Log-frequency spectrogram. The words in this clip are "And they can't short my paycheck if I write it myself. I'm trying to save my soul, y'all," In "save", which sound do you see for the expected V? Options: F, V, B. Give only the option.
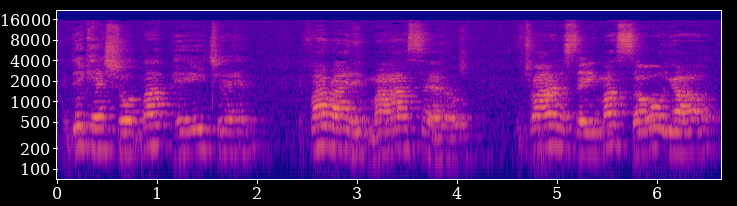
V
